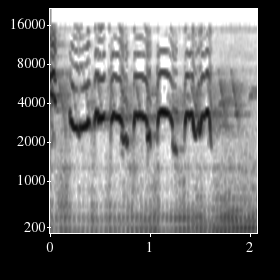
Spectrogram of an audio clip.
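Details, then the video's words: Oriental magpie-robin in tight rolling basic song: a rapid string of about six loud, looping whistled notes over roughly one and a half seconds, trailing into soft low hum. "KICAUAN DASAR KACER NGEROLL RAPAT"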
